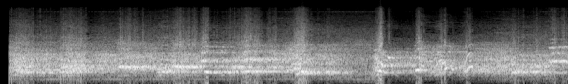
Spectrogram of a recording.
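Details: Several dogs barking together, recorded on 7 July 2014; dense, overlapping sharp barks and yips repeat several times a second over a constant din, with a brief lull before a louder burst near the end.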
